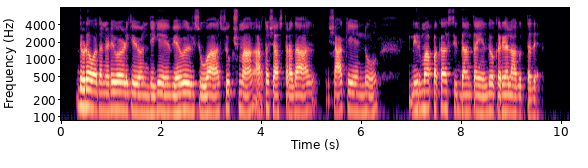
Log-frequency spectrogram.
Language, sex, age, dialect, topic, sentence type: Kannada, male, 31-35, Mysore Kannada, banking, statement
